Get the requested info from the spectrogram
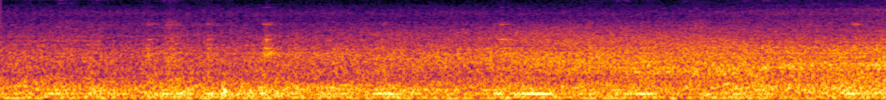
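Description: Bangladeshi passenger train (the Dhumketu Express) running at speed, heard from inside a carriage as a steady rumble of wheels on the rails.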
